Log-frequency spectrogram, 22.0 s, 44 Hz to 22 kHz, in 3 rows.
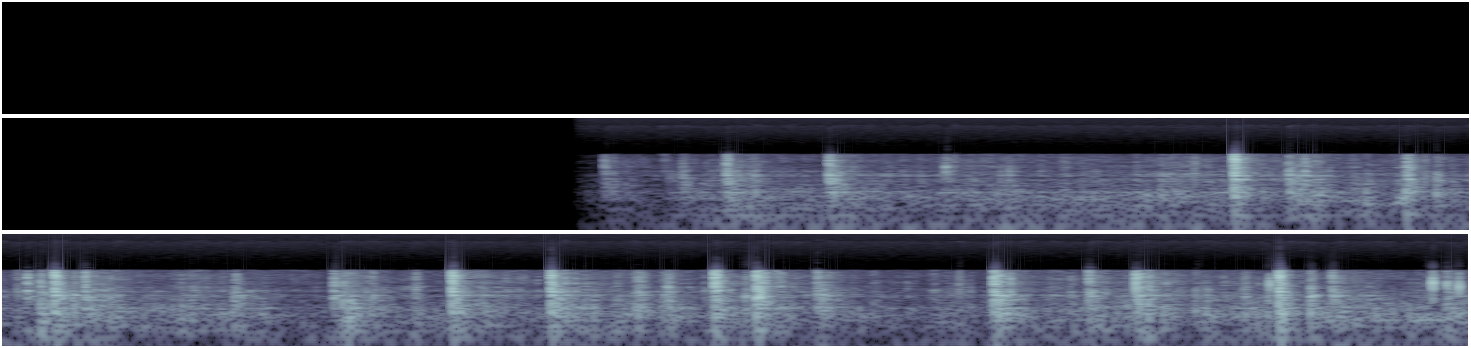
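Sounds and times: marbles rolling on plastic track: 10.4s - 22.0s.

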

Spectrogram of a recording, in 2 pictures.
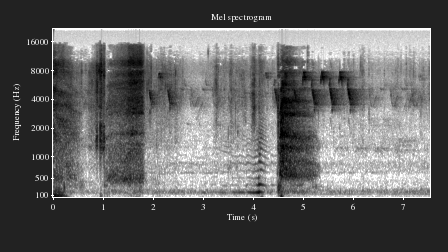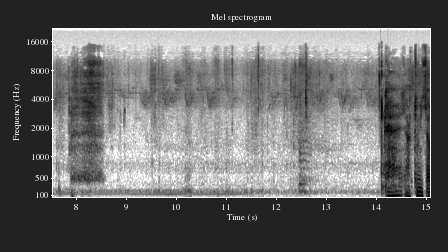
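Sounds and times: fly buzzing: 12.3s - 12.8s.

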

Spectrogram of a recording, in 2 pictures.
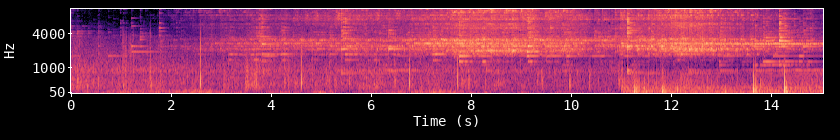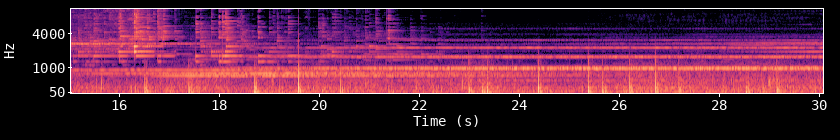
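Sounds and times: fireworks crackling: 0.0s - 23.7s
fireworks bangs: 0.0s - 29.8s
ringing tones: 0.0s - 30.0s.

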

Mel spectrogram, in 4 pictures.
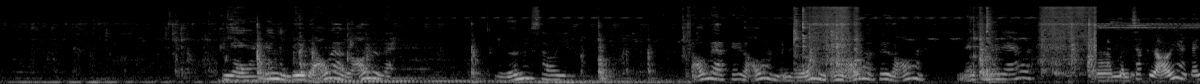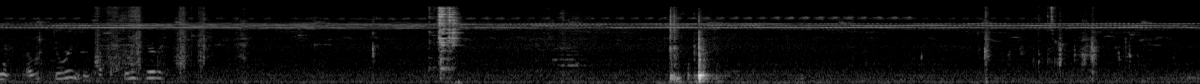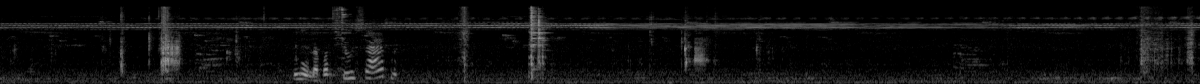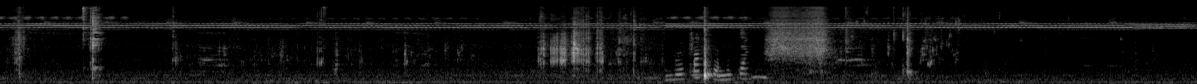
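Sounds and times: insect chirring: 0.0s - 47.9s.

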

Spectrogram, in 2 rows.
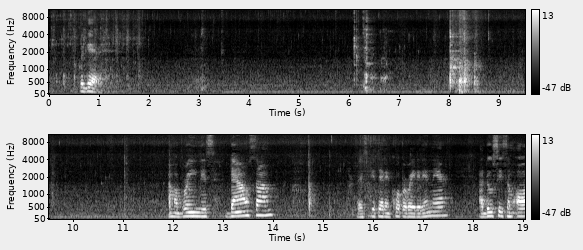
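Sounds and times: sauce sizzling in a skillet: 0.0s - 18.9s.

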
